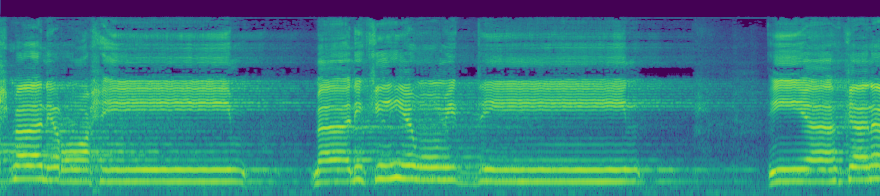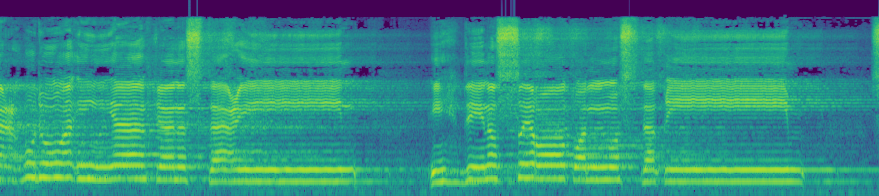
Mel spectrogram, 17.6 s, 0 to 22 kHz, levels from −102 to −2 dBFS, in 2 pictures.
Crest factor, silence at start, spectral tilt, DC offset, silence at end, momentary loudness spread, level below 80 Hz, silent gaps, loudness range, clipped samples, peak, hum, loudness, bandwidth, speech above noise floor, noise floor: 16 dB; 0 s; -1 dB/octave; under 0.1%; 0 s; 14 LU; -54 dBFS; none; 3 LU; under 0.1%; 0 dBFS; none; -13 LUFS; 16 kHz; 26 dB; -40 dBFS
